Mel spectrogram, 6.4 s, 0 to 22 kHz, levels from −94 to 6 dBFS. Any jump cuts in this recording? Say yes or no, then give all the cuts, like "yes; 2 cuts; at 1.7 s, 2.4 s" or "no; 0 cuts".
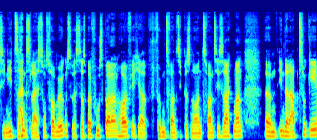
no; 0 cuts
